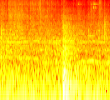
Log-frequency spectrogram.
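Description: Large store's steady background hum with faint music. A single sharp thump a little over a second in is the loudest sound.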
